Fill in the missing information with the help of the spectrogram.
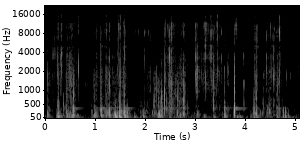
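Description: Fingertips scratch and crumple a large, thin, dark blue woven polyethylene tent groundsheet lying flat. The result is dense, crisp crunching and crinkling in irregular bursts, mostly low with a faint bright edge, and each sound stops dead with no ring.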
